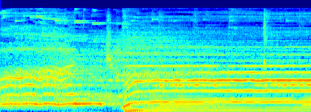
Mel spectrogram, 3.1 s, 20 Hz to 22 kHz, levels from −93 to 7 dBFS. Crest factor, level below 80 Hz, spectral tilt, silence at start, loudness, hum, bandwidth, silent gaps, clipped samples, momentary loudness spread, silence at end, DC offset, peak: 12 dB; -38 dBFS; -4.5 dB/octave; 0 s; -18 LUFS; none; 16.5 kHz; none; under 0.1%; 4 LU; 0 s; under 0.1%; -6 dBFS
